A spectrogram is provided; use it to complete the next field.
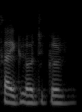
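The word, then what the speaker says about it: psychological: साइकोलॉजिकल facts, and I know the spelling of साइकोलॉजिकल। मुझे 8th class से ही पता है कि पी साइलेंट होता है।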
